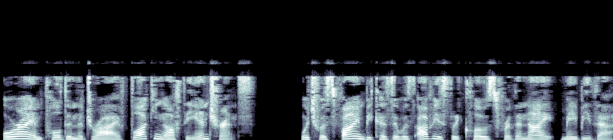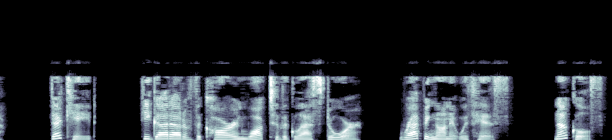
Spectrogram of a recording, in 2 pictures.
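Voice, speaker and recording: Woman, audiobook narration, lively pitch movement, suspenseful, dry room, slightly dull recording. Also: normal speed, husky, no room sound. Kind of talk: dramatic scripted narration.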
